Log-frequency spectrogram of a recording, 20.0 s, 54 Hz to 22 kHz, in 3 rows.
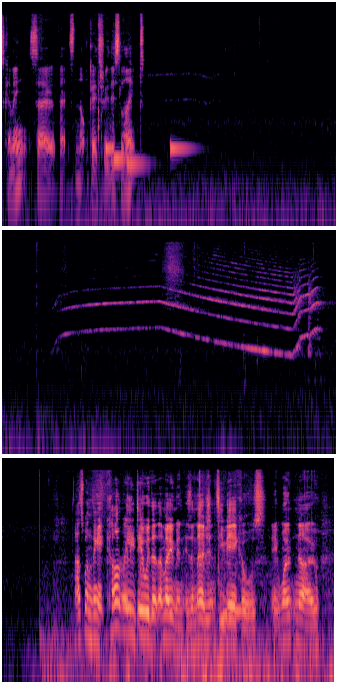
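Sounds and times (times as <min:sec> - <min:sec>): ambulance siren: 0:07.8 - 0:13.0, 0:17.8 - 0:18.6.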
